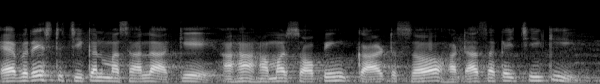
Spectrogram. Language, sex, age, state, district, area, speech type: Maithili, male, 60+, Bihar, Sitamarhi, rural, read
